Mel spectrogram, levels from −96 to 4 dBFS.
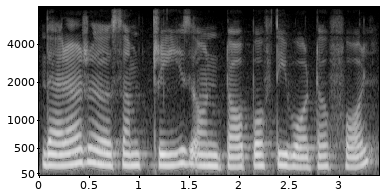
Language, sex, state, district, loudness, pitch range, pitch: English, female, Telangana, Hyderabad, -15 LUFS, 185-205 Hz, 195 Hz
